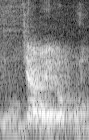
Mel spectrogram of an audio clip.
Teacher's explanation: Lo que pasa es que como no es una ñ, es una palatal. Es el alófono palatal de la nasal cuando va a final de sílaba. · Cuando nuestras Ns van seguidas de un sonido palatal, como puede ser una che o puede ser una y, un llavero, esa no es una N alveolar.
